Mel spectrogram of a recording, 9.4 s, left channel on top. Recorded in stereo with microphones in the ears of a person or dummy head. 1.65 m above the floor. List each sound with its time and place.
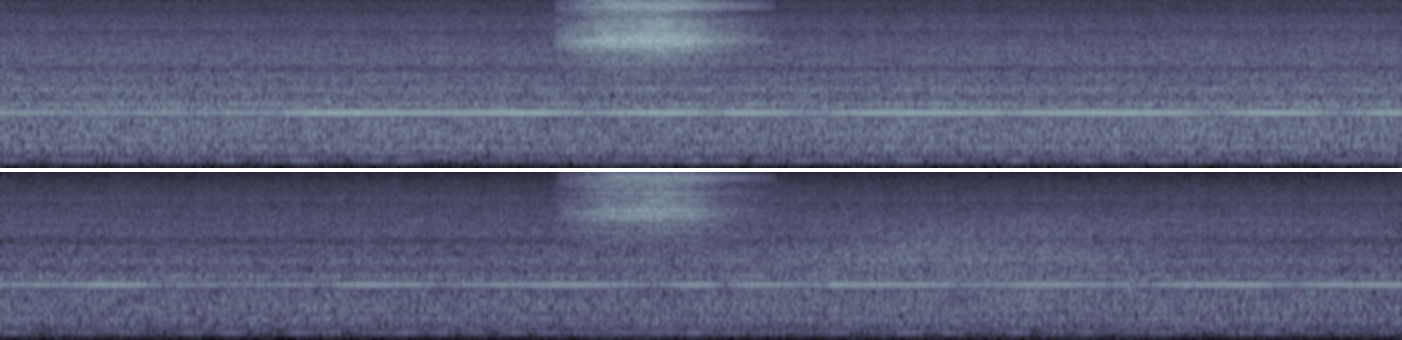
3.7 s a hiss: 45° left (ahead or behind), 0.7 m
